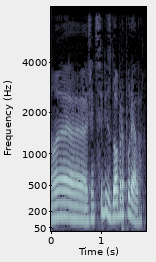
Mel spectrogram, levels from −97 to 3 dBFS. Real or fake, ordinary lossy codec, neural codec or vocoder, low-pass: real; none; none; 7.2 kHz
